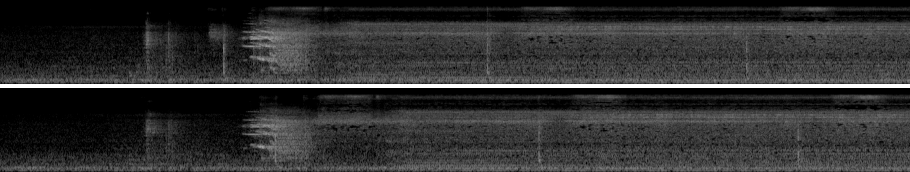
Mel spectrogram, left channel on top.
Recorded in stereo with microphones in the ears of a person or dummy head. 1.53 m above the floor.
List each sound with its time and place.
1.3 s a squeak: 15° left (ahead or behind), 0.9 m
